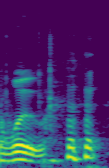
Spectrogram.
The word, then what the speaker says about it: Wu: Emperor Hu again? This was Emperor Wu. Spelled like so.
